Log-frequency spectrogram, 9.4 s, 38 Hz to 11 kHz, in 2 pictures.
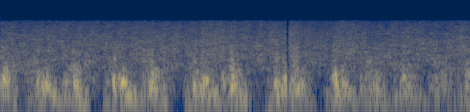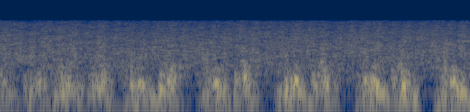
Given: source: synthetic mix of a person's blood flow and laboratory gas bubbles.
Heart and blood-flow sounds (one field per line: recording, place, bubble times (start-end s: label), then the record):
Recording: Doppler ultrasound of blood flow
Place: precordium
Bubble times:
no bubbles
From the record:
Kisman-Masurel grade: 000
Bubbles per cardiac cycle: 0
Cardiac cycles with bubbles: 0%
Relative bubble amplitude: no bubbles discernible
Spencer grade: 0 (complete lack of bubble signals)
